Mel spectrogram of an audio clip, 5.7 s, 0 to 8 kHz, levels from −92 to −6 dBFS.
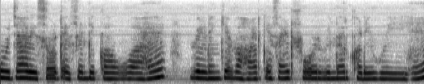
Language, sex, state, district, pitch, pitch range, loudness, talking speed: Hindi, female, Punjab, Pathankot, 215 Hz, 205-225 Hz, -15 LUFS, 180 wpm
